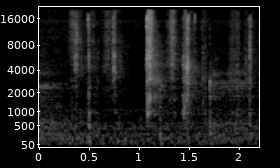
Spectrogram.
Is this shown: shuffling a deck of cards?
yes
